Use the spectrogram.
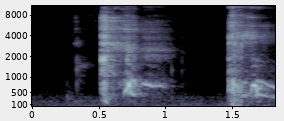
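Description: A baby sneezes twice, close and fairly soft, with a short pause between the two bursts and quiet in between.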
